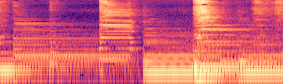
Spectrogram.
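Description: Acoustic guitar strummed in a slow rhythm, its chords ringing between strokes, with a new chord struck about a second in.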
